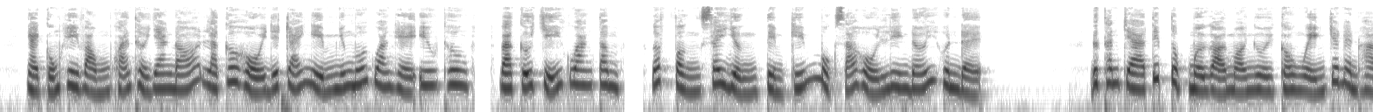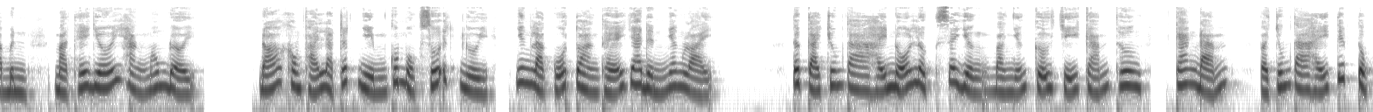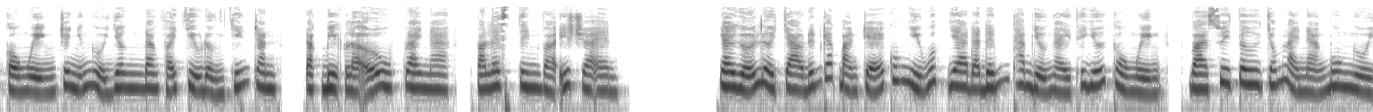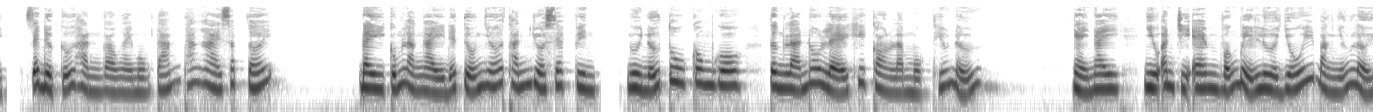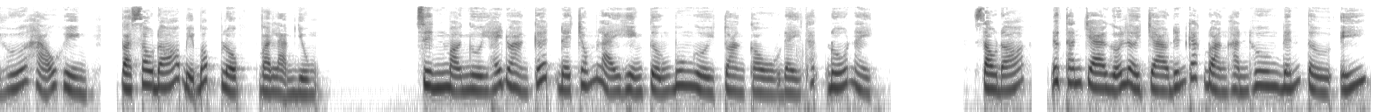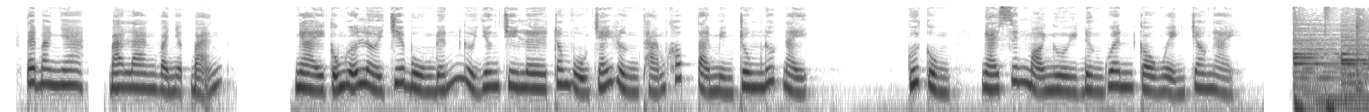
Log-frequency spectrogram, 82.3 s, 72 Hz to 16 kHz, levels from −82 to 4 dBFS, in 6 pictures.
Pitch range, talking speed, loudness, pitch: 200-260 Hz, 210 wpm, -24 LUFS, 230 Hz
